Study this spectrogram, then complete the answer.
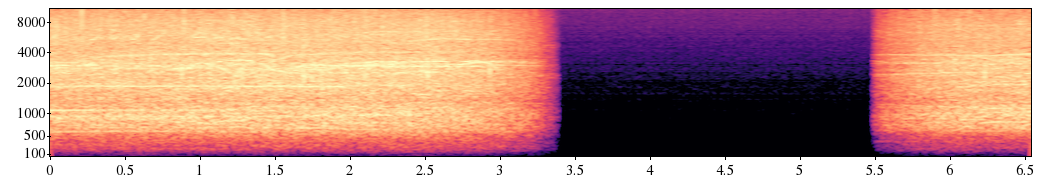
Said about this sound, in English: In the audience, a man stands and applauds.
